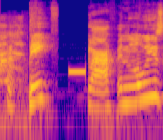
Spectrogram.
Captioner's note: beep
